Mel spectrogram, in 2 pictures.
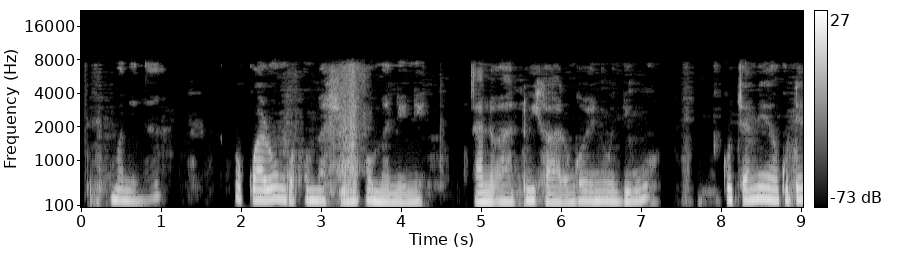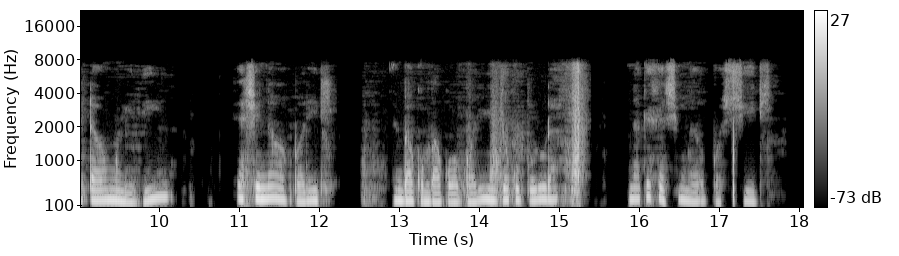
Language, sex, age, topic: Oshiwambo, male, 25-35, agriculture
